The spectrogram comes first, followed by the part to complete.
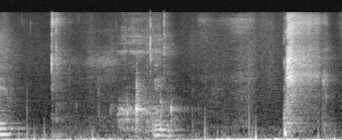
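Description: A man laughing in short breathy huffs, with a brief voiced laugh in the middle and a loud burst of breath near the end.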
